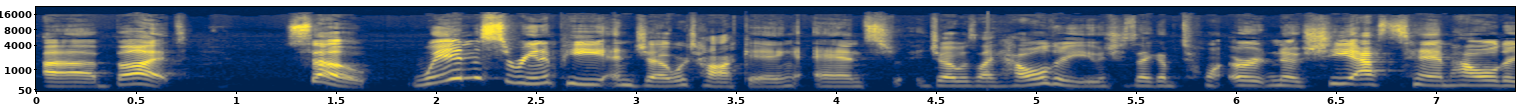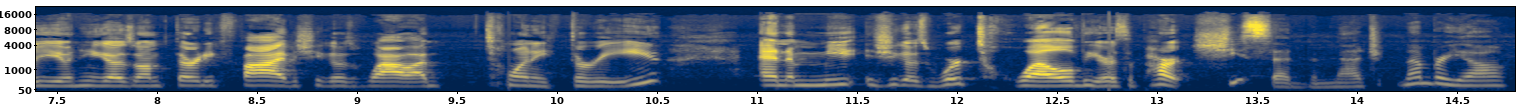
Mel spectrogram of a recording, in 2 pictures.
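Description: Chatty young female co-host with a bright tone and a dry close recording; swears and rambles. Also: mid-range voice, moderate pace, no echo. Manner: chatty, swears freely, drifts off and self-corrects. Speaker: podcast co-host. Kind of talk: casual chat about a reality show and astrology.

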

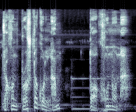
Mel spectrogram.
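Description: An actor playing a calm, rational older investigator, narrating an audio story in a measured, explanatory way. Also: male voice, mid-range voice. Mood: measured, attentive. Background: music.

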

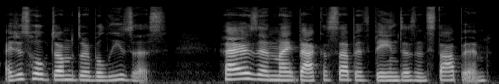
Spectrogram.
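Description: A woman's voice: mid-range voice, fairly even intonation, normal speed, natural voice. A woman voicing an earnest, headstrong young schoolboy who speaks with urgent insistence, in a storybook reading.

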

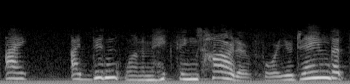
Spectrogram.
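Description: A woman playing a composed, determined confidante in an old-time radio thriller, earnest, deliberate and reassuring. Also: on the high side, lively intonation, lightly acted. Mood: earnest, insistent. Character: Iris, composed, determined woman coaching a frightened friend. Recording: muffled old radio recording with noise, hum.

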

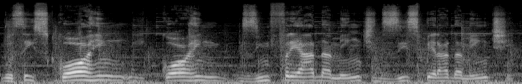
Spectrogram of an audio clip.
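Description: A man's voice: a little high, steady tone. Brazilian man narrating dramatically over music. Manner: dramatic, deliberate storytelling with pauses. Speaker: game master. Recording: music bed behind the voice. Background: background music.

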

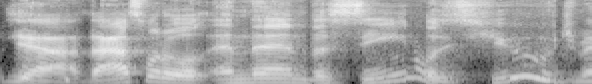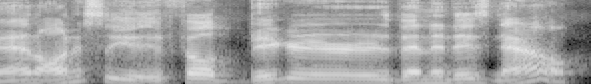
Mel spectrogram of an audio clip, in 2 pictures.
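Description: A man's voice: a little high, sing-song, unhurried, a bit bright. Laid-back man saying "dude" a lot. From Hawaii. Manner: laid-back, keeps calling people "dude". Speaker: podcast guest. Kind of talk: casual chat.

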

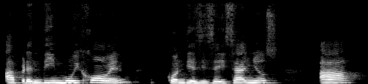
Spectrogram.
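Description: A woman with a Colombian accent, speaking as a podcast guest and researcher, giving advice in an earnest, expressive and casual conversational way. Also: on the high side, a little slow.

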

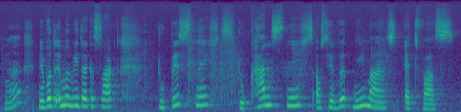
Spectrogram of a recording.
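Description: A woman in her twenties from Saxony with a Saxon German accent, speaking haltingly and softly as an interview guest, often restarting her sentences. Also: high-pitched, lively intonation. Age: 20s. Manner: halting, soft-spoken, with frequent restarts. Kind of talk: personal testimony in an interview.

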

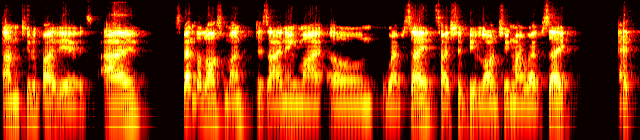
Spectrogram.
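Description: A young man from Cameroon, a guest in an interview, speaking in a measured, reflective way with some pauses. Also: fairly low pitch, steady tone, sharp tone. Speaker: guest, audiovisual artist and writer. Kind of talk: interview conversation. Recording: lo-fi, slightly dull sound.

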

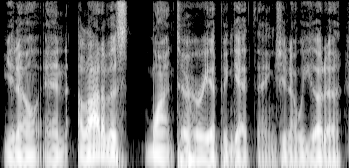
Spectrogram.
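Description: Older American man, very deep voice. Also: quick pace, darkish tone, no echo, studio quality. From American Midwest. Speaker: podcast host. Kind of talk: reflective religious talk to a small group.

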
